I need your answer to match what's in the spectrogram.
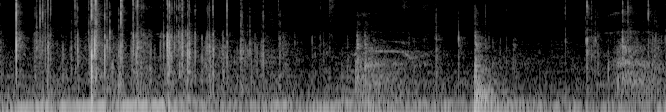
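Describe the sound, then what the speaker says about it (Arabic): A plastic bag is handled up close while a homemade blue cooling gel pack is made, giving a steady stream of soft crinkling and rustling with a few sharper crackles and no speech. "هنجيب بعد كده الكيس"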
